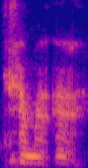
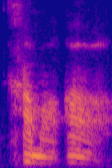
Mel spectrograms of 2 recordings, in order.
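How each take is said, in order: First: The word is short, with no soft drawn ending. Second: The word is drawn out, softer at the end. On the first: "opposed to" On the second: "It's a bit more dragged out, a bit more softer at the end"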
